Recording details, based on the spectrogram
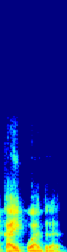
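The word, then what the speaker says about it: chi-kuadrat: ya, distribusi dari ini adalah Ki kuadrat. Pembacanya Ki kuadrat.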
